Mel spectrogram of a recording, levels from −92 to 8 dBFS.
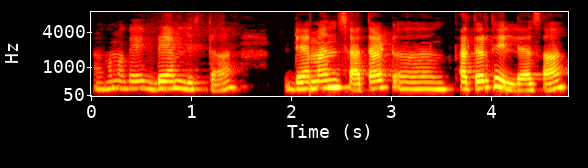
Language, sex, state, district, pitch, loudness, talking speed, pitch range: Konkani, female, Goa, North and South Goa, 205 Hz, -17 LUFS, 150 wpm, 195-220 Hz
